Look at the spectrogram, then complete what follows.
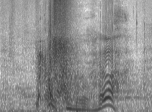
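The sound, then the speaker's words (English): A single loud sneeze during a recorded group discussion: a sharp, breathy burst with a voiced edge, followed moments later by a short rising-and-falling vocal sound. “The good news is I've got this recorder on, so the people who didn't turn up and listen to the recording have now got sneezes.”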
